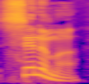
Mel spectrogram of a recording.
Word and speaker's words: Sinema: um says here the arizona senator's name is pronounced cinema and it is apt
